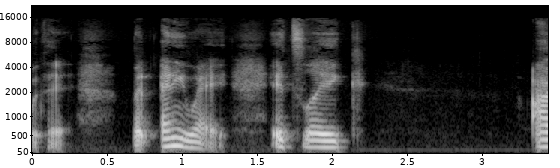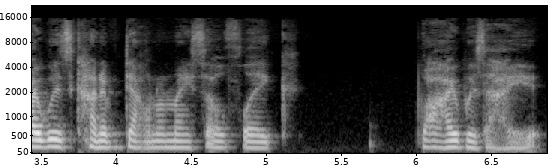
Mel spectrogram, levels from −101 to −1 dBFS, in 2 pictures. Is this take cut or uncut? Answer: uncut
